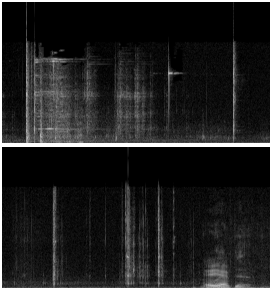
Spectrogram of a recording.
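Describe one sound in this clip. A pistol clicks and clacks sharply as a magazine is changed.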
